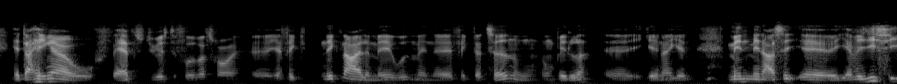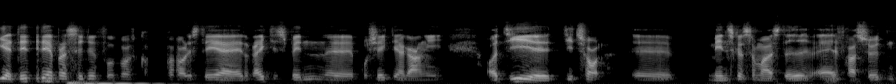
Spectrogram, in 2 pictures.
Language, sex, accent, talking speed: Danish, male, native, 190 wpm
